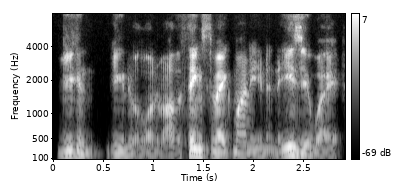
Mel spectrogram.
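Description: Low-voiced man chatting loosely. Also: racing, vocal fry, husky. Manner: rambling, full of fillers and restarts. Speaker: podcast host. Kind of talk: casual conversation.

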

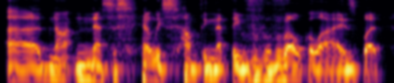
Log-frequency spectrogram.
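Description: A man co-hosting a podcast, casually discussing film in a halting, often stammering way. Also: deep voice, level tone. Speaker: podcast co-host.

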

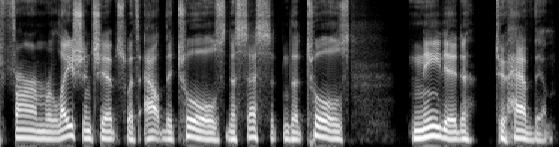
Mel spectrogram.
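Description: Male coach, mid-pitched, measured and probing, dry close recording. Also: clean tone, dry recording. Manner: probing, measured, repeats questions. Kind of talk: coaching conversation.

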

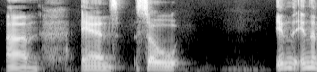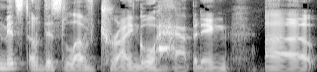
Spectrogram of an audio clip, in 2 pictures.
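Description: A man co-hosting a podcast in casual conversation, halting and often repeating the first sounds of words. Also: lowish voice, fairly bright tone, clear, resonant tone. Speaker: podcast co-host. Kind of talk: casual TV recap discussion.

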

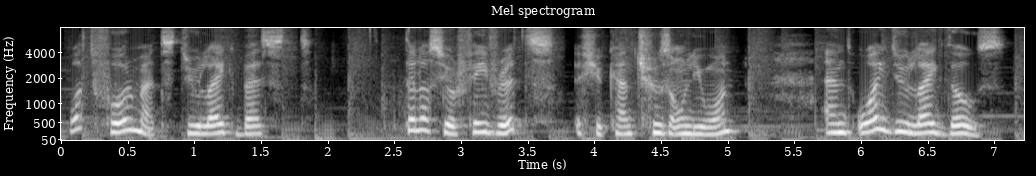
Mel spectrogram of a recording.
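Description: A woman's voice: on the high side, unhurried, dark tone, faint music behind. A woman from France hosting a podcast, reading out a scripted introduction and survey questions. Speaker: podcast host.

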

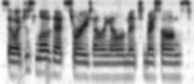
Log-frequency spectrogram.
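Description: Bright-voiced chatty woman singer-songwriter. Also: on the low side, steady tone, brisk, clean tone, no room sound, highs cut off. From Serbia. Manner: friendly, chatty storyteller. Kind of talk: phone-in radio interview. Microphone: phone line.

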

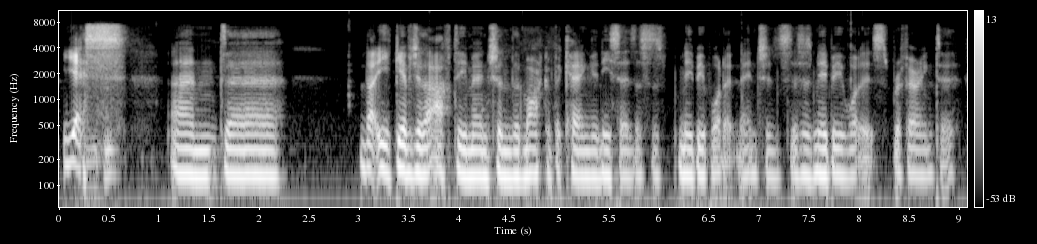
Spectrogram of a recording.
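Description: A man's voice: mid-range voice, level tone, normal speed, gravelly, dull audio. A man co-hosting a podcast, telling things in a hesitant, informal way as he talks through a video game. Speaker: podcast co-host. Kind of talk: casual video game playthrough chat.

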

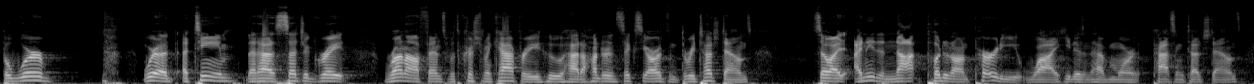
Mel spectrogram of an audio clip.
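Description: Bright-voiced enthusiastic male co-host. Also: mid-range voice. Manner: enthusiastic, rambling with restarts. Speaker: podcast co-host. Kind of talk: casual sports chat.

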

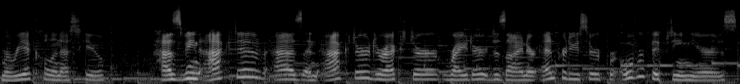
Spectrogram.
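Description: Woman interview host over clear music. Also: on the high side. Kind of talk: conversational interview hosting.

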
